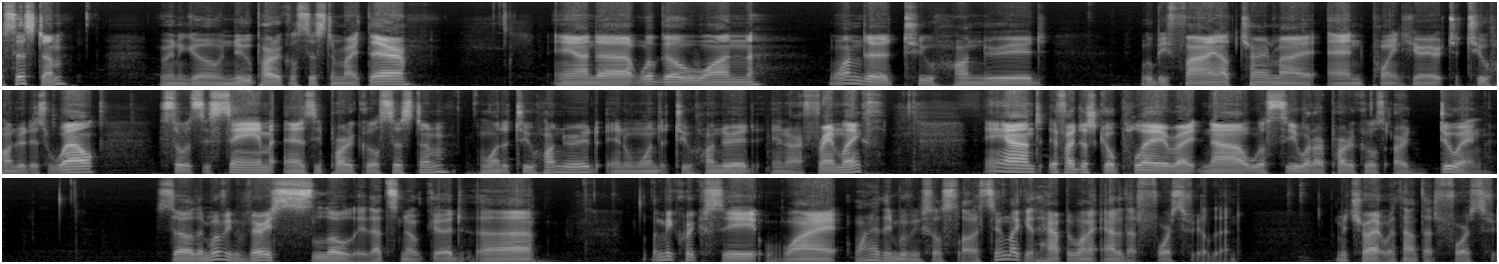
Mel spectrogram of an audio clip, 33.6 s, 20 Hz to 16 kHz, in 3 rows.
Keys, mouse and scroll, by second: 0.2-3.7 drag, 3.2-5.1 middle drag, 7.5 scroll up 1, 7.7-9.5 middle drag, 11.1 click, 11.6 0, 20.2-22.3 drag, 22.3 z, 28.0 click, 29.8-32.0 right drag, 30.6 x, 32.0-33.6 drag.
